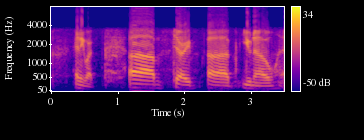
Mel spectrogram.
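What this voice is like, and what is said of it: Usual voice. Nothing is said of it.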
